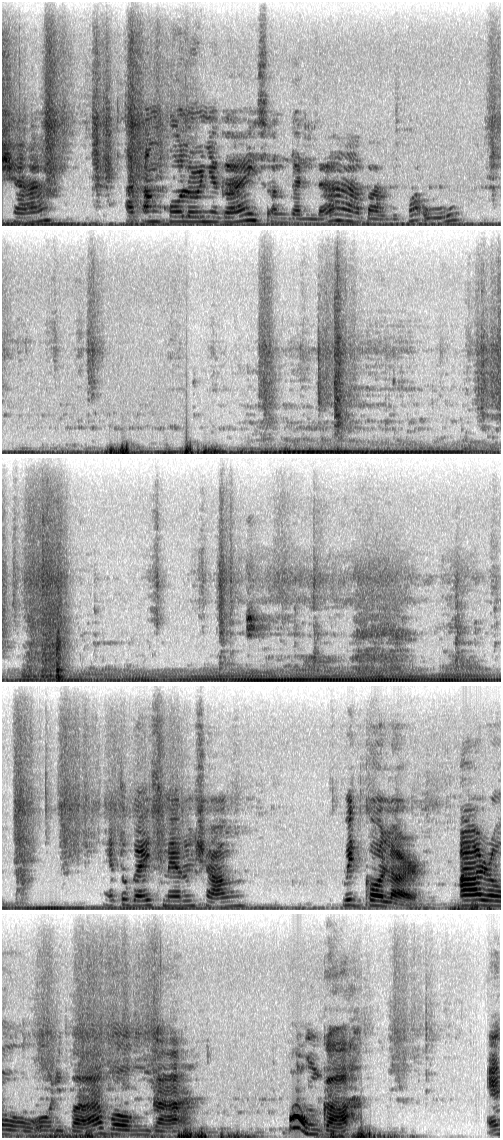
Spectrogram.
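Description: Clothes rustle as they are handled.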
